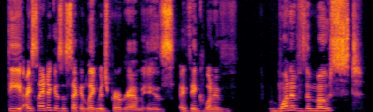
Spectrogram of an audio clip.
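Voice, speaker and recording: A woman with a plain, everyday voice speaks at a moderate pace and medium pitch with ordinary pitch variation. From US Southwest, Tucson, Arizona. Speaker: literary translator. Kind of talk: interview conversation. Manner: casual, filler-heavy with repetitions.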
